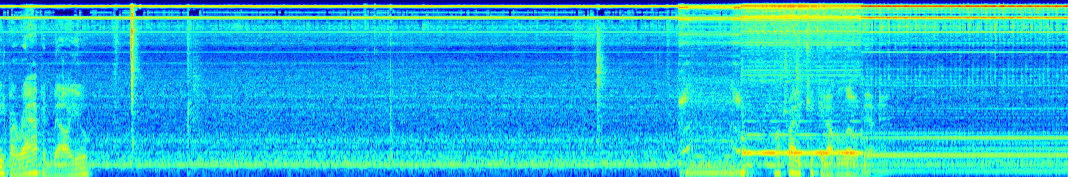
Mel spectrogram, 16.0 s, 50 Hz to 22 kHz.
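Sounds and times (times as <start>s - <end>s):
milling machine hum and hiss: 10.2s - 16.0s.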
